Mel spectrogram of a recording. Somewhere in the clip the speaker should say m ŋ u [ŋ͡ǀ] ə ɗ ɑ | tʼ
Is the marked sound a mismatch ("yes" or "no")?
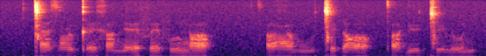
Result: yes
